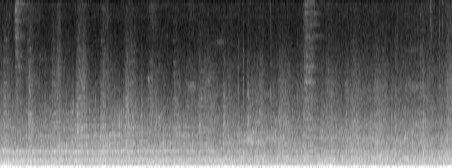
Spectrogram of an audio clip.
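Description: Union Pacific mid-train DPU diesel locomotive passing within a double-stack intermodal freight train: a steady, deep rumble of the locomotive's diesel engine mixed with the rolling noise of the cars.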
